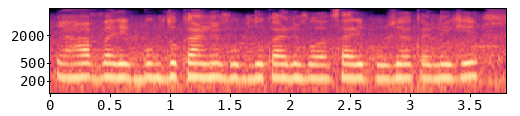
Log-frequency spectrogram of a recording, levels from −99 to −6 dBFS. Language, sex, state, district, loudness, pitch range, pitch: Hindi, female, Bihar, Sitamarhi, -15 LUFS, 235-250 Hz, 240 Hz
